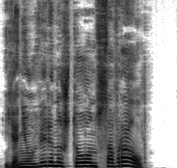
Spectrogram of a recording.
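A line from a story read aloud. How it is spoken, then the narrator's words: Very quiet. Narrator (Russian): закончила совсем тихо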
